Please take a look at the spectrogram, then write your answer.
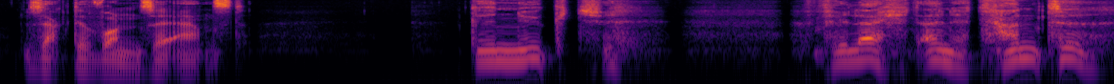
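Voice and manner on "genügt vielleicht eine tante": hopeful. A narrator's reading. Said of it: "erkundigte sich der Patrizier hoffnungsvoll".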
